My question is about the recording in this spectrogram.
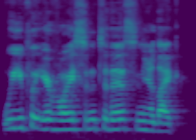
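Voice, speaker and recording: A woman coaching host on a podcast, talking with bright enthusiasm and giggling. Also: mid-range voice, fairly even intonation, fast. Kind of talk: casual podcast chat.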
